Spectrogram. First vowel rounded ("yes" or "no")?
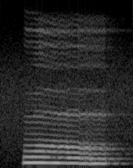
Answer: yes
